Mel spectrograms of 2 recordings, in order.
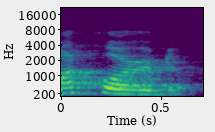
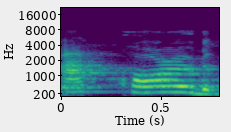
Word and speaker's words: acordo: Então, percebam que a grafia é a mesma, só que a pronúncia, a sílaba tônica, acordo e acordo são diferentes, tá?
